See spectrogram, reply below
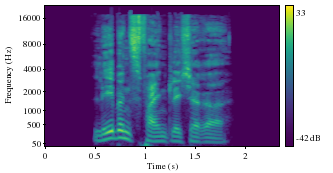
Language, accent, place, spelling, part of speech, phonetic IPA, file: German, Germany, Berlin, lebensfeindlichere, adjective, [ˈleːbn̩sˌfaɪ̯ntlɪçəʁə], De-lebensfeindlichere.ogg
- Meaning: inflection of lebensfeindlich: 1. strong/mixed nominative/accusative feminine singular comparative degree 2. strong nominative/accusative plural comparative degree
